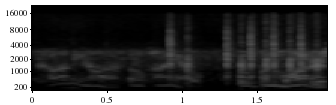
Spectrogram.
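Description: A radio button clicks as it is pressed.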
